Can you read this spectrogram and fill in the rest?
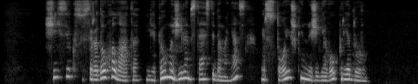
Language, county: Lithuanian, Vilnius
